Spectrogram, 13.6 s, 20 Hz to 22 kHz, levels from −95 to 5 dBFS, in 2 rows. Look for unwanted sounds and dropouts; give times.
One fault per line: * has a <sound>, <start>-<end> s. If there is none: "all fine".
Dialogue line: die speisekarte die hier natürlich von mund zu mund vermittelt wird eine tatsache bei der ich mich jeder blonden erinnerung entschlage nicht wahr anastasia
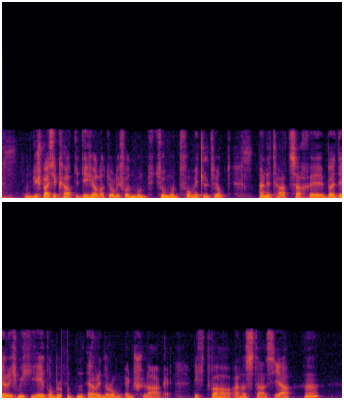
* has a dropout, 8.0-8.1 s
